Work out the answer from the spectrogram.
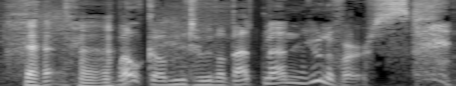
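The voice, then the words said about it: Poor imitation of another person's voice. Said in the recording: “it sounds nothing like it ... No, it's terrible. Where did my Weldon voice go? ... Terrible.”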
